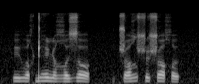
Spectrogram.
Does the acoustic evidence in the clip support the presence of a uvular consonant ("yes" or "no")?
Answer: yes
